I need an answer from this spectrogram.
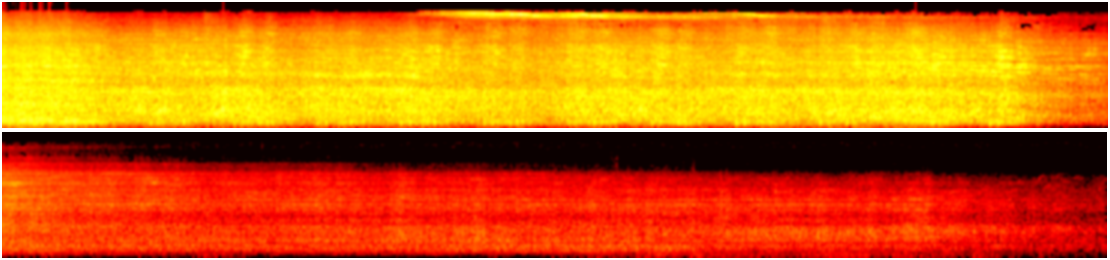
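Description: Container wagons of a freight train passing close at speed, the wheels clattering rhythmically over the rails. About ten seconds in, the sound drops away suddenly as the last wagon goes by, leaving a faint receding rumble that fades out.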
